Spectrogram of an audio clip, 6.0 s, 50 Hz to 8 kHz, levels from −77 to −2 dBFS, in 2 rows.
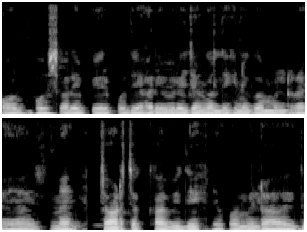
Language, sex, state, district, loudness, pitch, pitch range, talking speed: Hindi, male, Bihar, Kishanganj, -20 LUFS, 120 Hz, 115-125 Hz, 210 wpm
